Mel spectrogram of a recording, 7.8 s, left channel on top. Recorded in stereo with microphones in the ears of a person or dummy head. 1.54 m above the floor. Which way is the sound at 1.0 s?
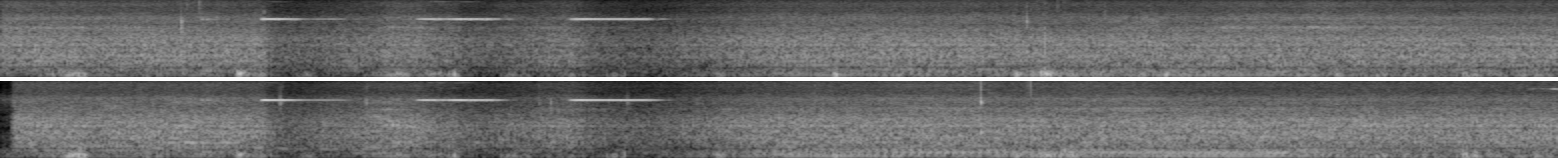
Centre (ahead or behind).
